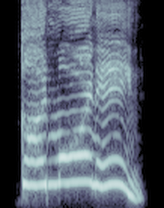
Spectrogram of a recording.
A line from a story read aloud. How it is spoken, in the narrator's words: Yelcom was just about to yell out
